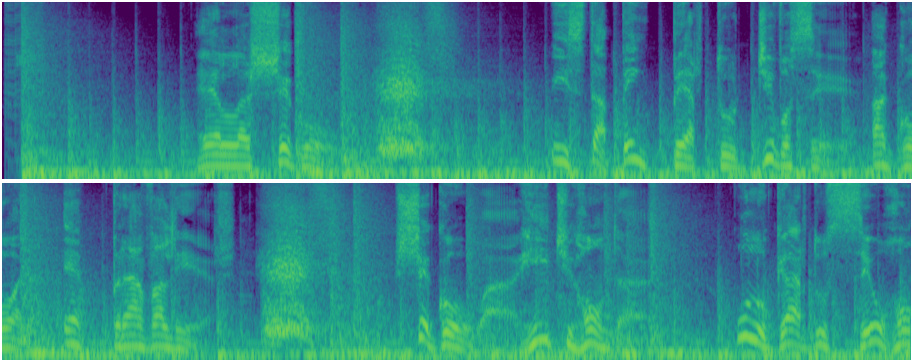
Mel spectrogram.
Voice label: portuguese brazilian movie trailers; brazilian portuguese voice actors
